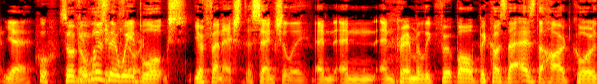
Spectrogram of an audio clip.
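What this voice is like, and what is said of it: Scottish accent. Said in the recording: “I don't think I've ever heard you not have a Scottish accent.”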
